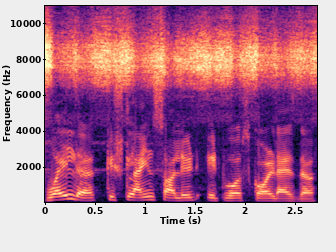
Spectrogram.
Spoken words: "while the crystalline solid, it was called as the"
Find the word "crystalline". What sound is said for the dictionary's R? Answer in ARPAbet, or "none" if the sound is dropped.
none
